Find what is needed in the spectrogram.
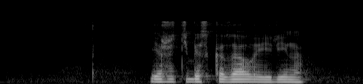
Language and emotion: Russian, neutral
